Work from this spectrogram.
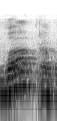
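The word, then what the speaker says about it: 和: 자, 화할 때, 지금 화합할 때 화자입니다만 일본어를 읽을 때는 우아라고 발음을 합니다.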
